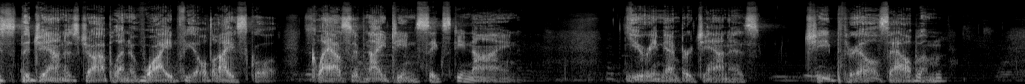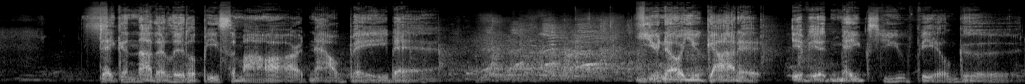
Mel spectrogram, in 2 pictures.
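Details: Tracheoesophageal speech through a voice prosthesis in a woman, after total laryngectomy for cricoid chondrosarcoma diagnosed in 2006 at age 55.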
